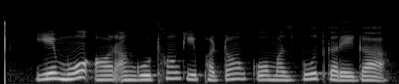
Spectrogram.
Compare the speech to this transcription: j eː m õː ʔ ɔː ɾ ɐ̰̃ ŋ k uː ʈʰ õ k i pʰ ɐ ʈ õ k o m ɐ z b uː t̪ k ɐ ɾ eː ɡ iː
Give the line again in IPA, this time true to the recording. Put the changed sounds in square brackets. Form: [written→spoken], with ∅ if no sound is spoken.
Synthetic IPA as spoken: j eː m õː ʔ ɔː ɾ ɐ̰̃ ŋ [k→ɡ] uː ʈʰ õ k i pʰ ɐ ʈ õ k o m ɐ z b uː t̪ k ɐ ɾ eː ɡ [iː→aː]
